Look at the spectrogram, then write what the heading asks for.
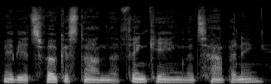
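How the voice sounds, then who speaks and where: A man leading a guided meditation in a calm, gentle manner, in short measured phrases with pauses. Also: fairly low pitch, vocal fry, dry recording, studio quality.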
